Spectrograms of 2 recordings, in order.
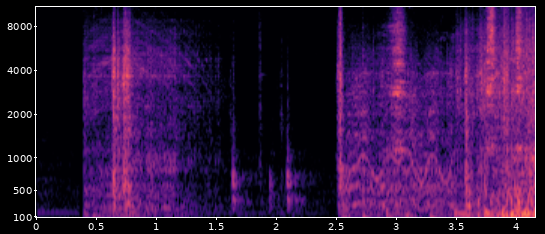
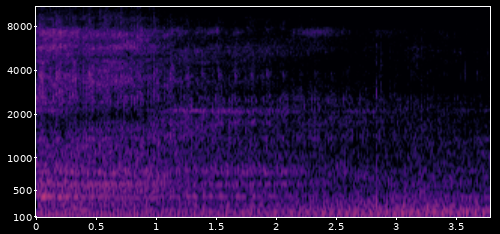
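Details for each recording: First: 1959 Chevy Biscayne six-cylinder, freed from a locked-up state after sitting 20 years, day three of start attempts: choppy cranking bursts with brief stumbling catches; runs only about five seconds, needs fresh fuel and a good starter; weak starter and battery suspected. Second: 1959 Chevy Biscayne, one owner, 6-cylinder engine that was locked up after sitting about 20 years in a Kansas lean-to barn, now freed and revived: steady, even idle with an unbroken low rumble, no knocks or misses; it runs and drives, then is shut off with the key.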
